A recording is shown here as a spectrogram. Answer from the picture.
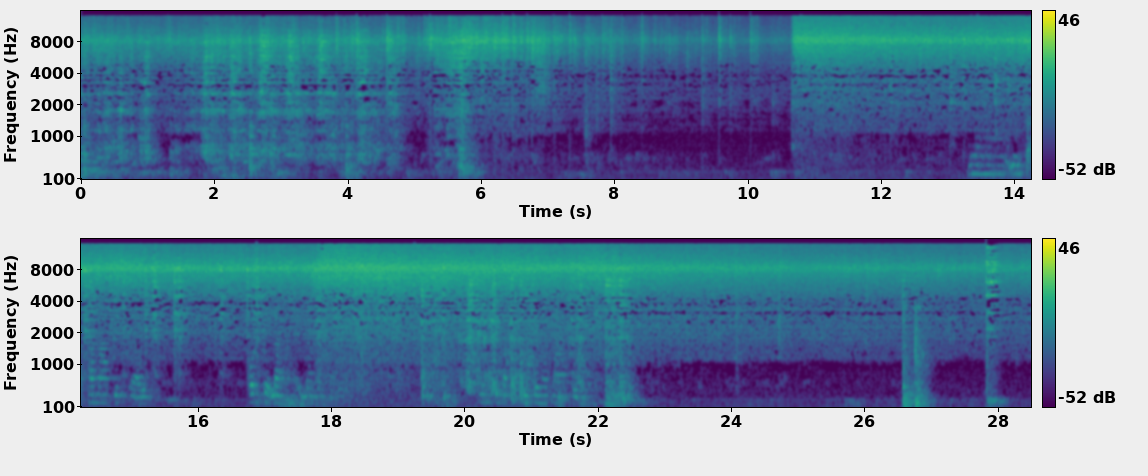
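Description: Hot oil sizzling in a steel frying pan, with a metal spatula scraping and stirring. About eleven seconds in, the sizzle jumps suddenly louder and stays steady as chopped onions go into the oil, with more scraping stirs over it and a sharp knock near the end.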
